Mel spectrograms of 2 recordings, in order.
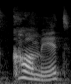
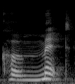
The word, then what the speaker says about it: commit: No es commit, sino commit. La entonación está al final.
